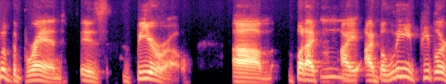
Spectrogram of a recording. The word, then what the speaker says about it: Bero: I roll the R. Bero. Bero. You were calling Bero. So, exactly. Yeah. That's how I do it. I think the name of the brand is Bero.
